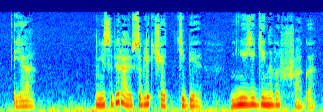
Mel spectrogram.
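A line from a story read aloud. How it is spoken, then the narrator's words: Calm announcement. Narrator (Russian): спокойно объявил он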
